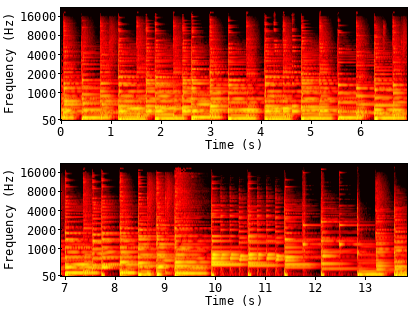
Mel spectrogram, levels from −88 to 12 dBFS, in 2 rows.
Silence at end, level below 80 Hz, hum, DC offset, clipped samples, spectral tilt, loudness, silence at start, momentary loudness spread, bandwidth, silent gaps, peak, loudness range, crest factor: 0 s; -30 dBFS; none; under 0.1%; under 0.1%; -6 dB/octave; -19 LUFS; 0 s; 6 LU; 19 kHz; none; -2 dBFS; 3 LU; 18 dB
